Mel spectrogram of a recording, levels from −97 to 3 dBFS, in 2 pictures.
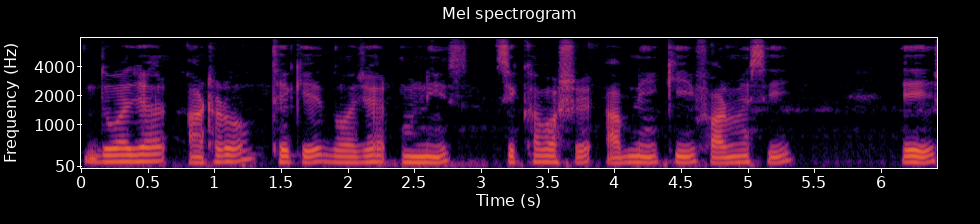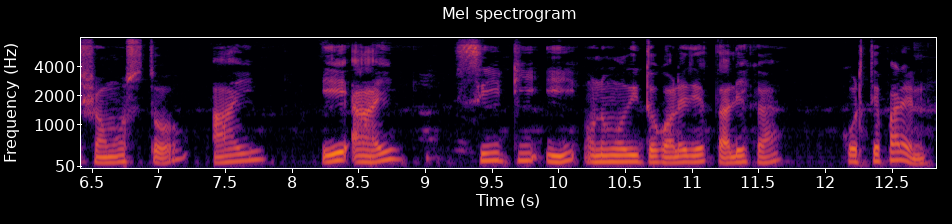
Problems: none marked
